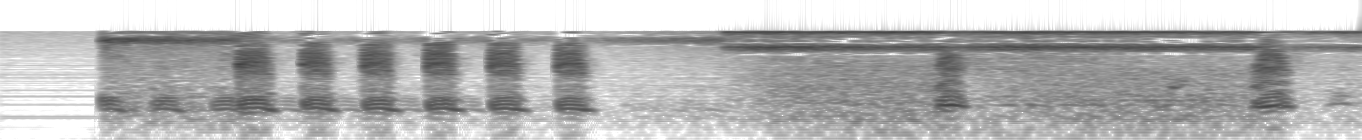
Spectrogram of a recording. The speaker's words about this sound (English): What's that? It's a pig frog.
